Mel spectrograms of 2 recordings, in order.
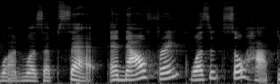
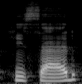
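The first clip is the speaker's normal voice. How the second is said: ordinary delivery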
